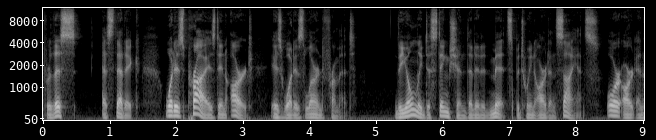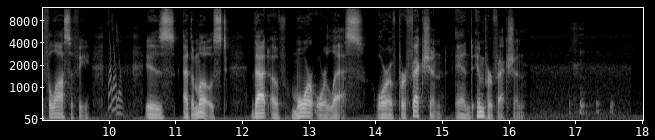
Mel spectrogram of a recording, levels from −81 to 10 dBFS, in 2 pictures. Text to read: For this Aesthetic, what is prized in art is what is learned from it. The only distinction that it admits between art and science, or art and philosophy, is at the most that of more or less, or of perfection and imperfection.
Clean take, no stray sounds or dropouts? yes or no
no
